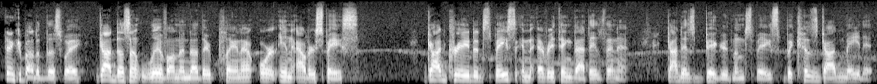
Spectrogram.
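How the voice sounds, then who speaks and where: A thoughtful young puppet character, played by a woman, speaks in a fairly low voice. The delivery is patient, reassuring and explanatory, in the manner of a scripted children's show. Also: unhurried, low-quality recording. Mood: patient, explaining.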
